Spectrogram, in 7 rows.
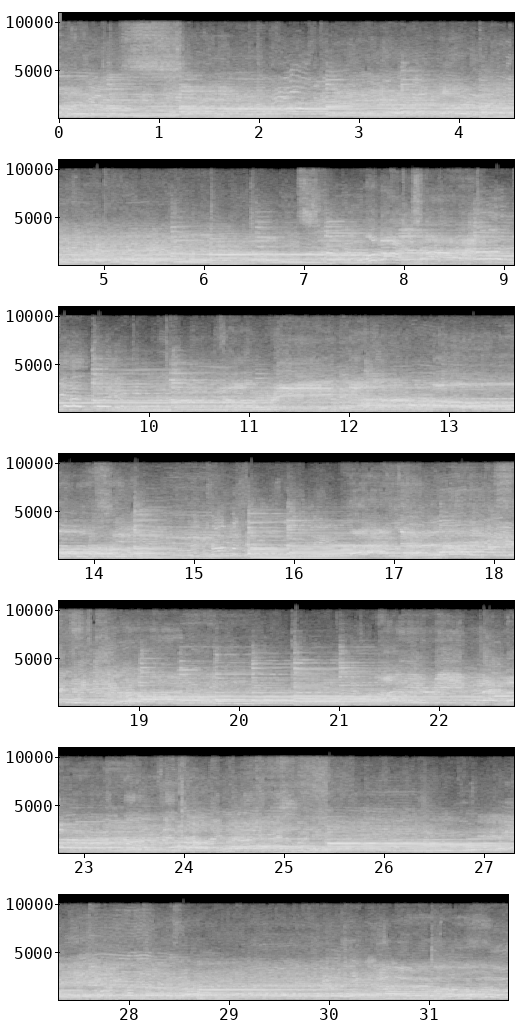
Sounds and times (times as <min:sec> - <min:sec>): Male singing: 0:00.0 - 0:04.9, 0:10.4 - 0:15.6, 0:16.4 - 0:20.3, 0:21.3 - 0:25.7, 0:27.9 - 0:31.7
Music: 0:00.0 - 0:31.7.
